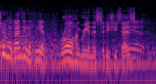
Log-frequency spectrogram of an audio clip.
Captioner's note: speaking in Russian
